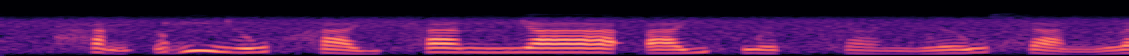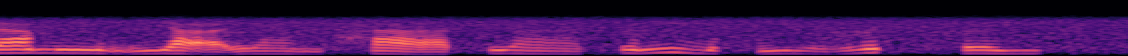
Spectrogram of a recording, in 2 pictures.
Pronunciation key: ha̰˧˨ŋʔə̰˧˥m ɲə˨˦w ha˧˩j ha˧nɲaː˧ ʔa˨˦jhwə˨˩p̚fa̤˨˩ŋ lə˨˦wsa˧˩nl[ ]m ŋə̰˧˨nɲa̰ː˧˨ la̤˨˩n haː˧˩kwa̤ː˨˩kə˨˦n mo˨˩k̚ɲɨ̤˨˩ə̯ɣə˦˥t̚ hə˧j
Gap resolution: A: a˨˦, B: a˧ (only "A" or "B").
B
